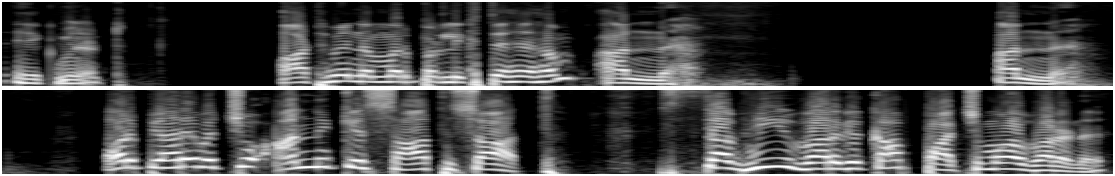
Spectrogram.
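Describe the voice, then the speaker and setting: A man teaching a grammar lesson to children, repeating key terms slowly and checking that they follow. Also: sits high, big pitch swings, no echo, clean studio sound.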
